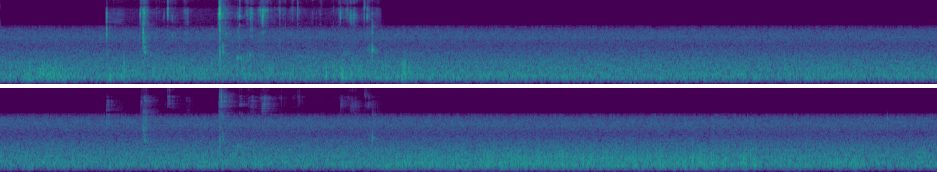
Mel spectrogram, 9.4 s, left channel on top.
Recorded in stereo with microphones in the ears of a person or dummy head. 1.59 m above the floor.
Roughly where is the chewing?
Left.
